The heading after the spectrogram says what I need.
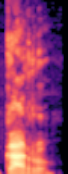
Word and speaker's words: carro: In Latin American countries, the word for car is generally un carro. Un carro. Whenever we have a double R in Spanish, it's rolled or trilled. Carro.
